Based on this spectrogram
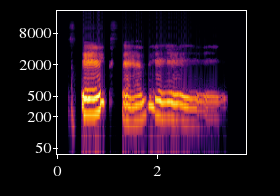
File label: weird voice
